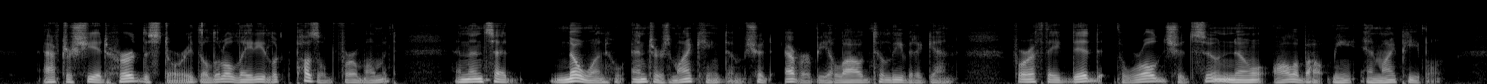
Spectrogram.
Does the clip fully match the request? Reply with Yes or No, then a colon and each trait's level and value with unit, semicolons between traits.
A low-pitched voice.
Yes: low, 105 Hz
